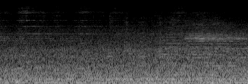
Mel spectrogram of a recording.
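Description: Steady outdoor background noise: an even rushing hiss over a low rumble, with no distinct events.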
